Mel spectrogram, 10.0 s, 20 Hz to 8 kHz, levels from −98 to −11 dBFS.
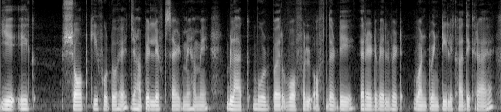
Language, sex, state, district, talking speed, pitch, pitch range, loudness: Hindi, male, Gujarat, Valsad, 160 wpm, 100 Hz, 100-110 Hz, -22 LUFS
